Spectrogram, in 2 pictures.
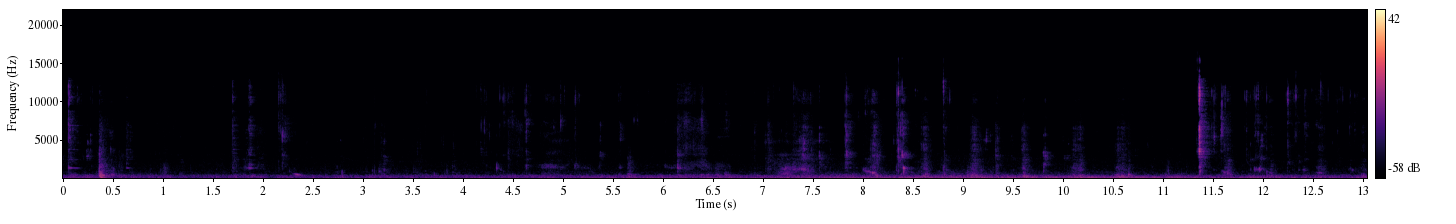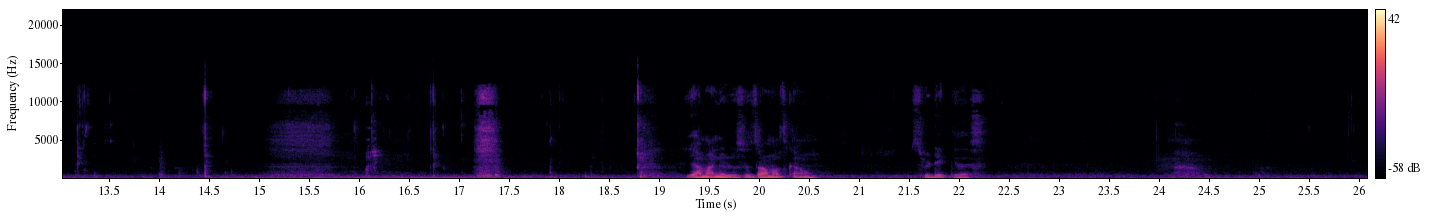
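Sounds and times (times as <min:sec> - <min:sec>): wet crunchy chewing: 0:04.1 - 0:13.7.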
